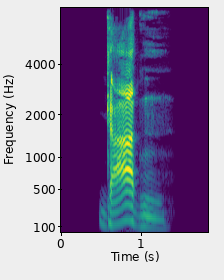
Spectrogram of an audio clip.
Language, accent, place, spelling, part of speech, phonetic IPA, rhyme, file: German, Germany, Berlin, Gaaden, proper noun, [ˈɡaːdn̩], -aːdn̩, De-Gaaden.ogg
- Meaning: a municipality of Lower Austria, Austria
